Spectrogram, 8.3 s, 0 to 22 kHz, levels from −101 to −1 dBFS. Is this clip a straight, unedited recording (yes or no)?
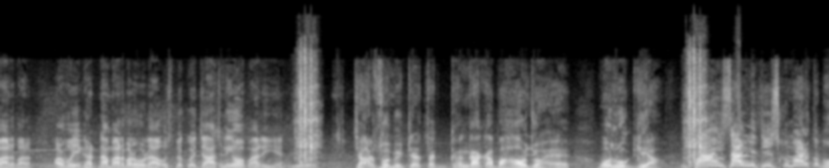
no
